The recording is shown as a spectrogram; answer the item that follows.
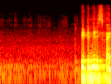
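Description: Marker pen writing on a whiteboard, a faint scratching of the tip across the board, with a man's voice coming in near the end.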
